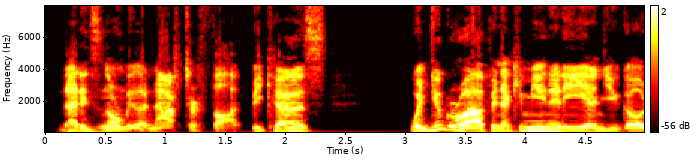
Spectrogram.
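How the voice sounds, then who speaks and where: A man speaks with a Spanish accent. His pitch variation is ordinary. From Chile. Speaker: community founder, communications professional. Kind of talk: podcast interview. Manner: halting, many fillers and repetitions.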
